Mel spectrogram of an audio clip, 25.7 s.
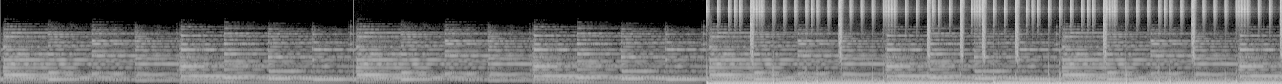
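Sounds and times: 
bass boosted beats: 14.1 - 25.6.

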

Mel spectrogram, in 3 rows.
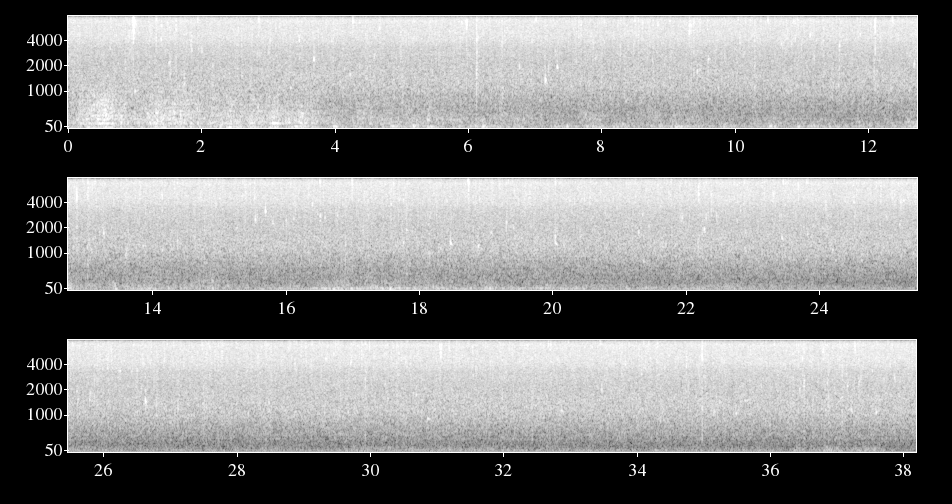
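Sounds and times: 
thunderstorm: 0.0 - 23.9.

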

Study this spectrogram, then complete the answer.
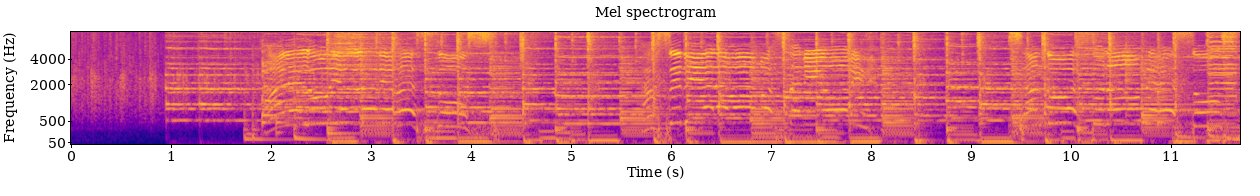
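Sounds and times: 
church congregation clapping during a worship service: 0.0 - 1.8
sustained harmonic musical tone: 1.0 - 11.2.

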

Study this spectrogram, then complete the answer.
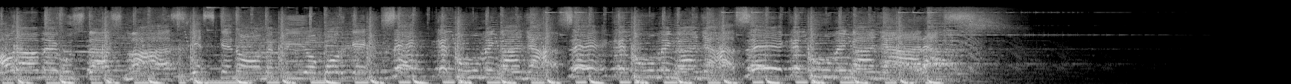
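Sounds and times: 
music for rhythmic gymnastics: 0.0 - 9.5.

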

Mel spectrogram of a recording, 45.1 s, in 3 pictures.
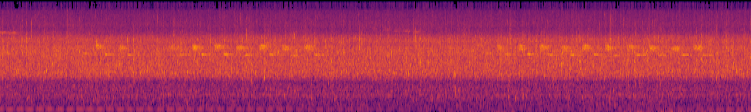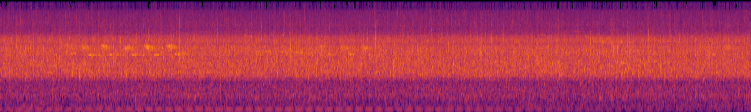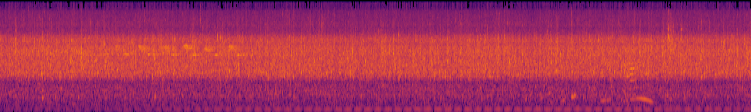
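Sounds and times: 
birdsong: 0.0 - 22.8, 31.8 - 35.3, 40.5 - 45.0
runnel trickling: 0.0 - 45.0.

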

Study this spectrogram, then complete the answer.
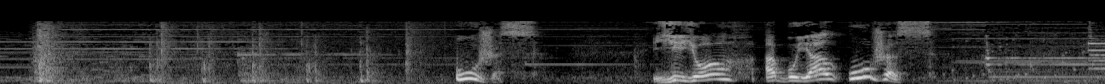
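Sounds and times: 
front door being opened: 0.2 - 4.4
speech: 4.6 - 5.4, 6.5 - 9.4.

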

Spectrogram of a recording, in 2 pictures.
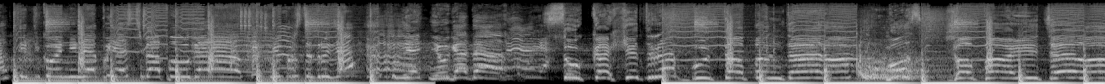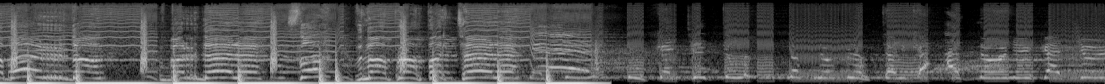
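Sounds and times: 
35-37Hz low bass: 0.2 - 4.3, 6.7 - 17.2.

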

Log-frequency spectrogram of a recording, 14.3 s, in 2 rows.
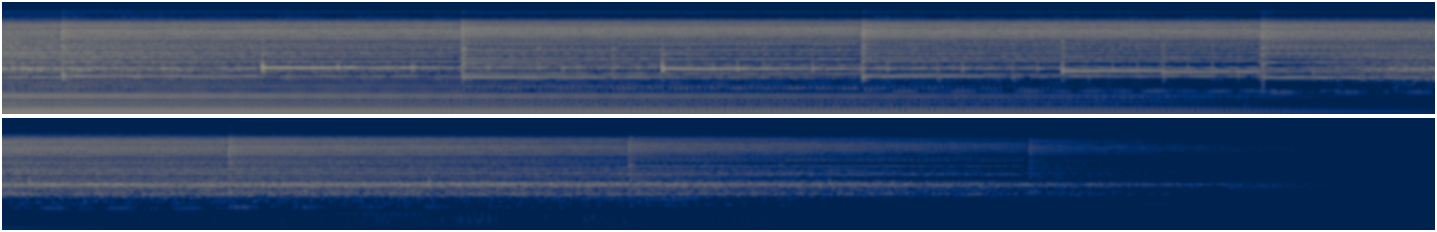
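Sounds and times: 
26-29 Hz low bass tone: 0.0 - 6.3.

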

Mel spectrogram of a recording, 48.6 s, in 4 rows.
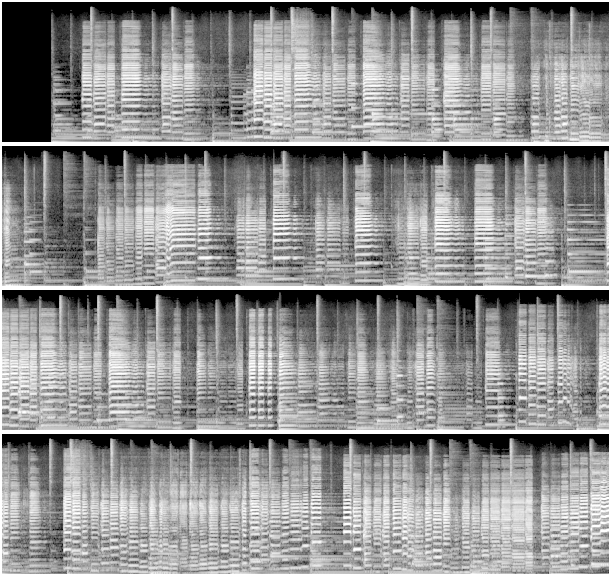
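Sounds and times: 
jazz quartet playing in a hotel lounge: 1.0 - 48.5.

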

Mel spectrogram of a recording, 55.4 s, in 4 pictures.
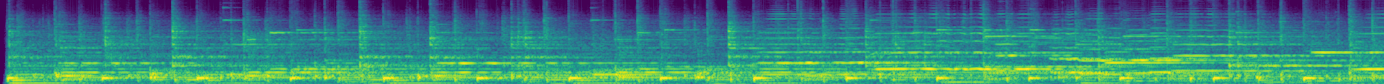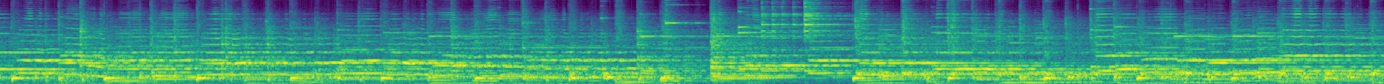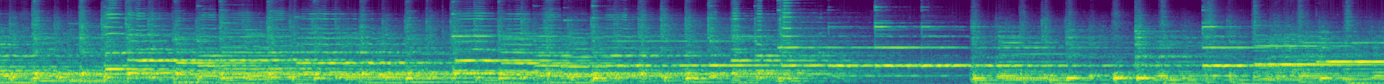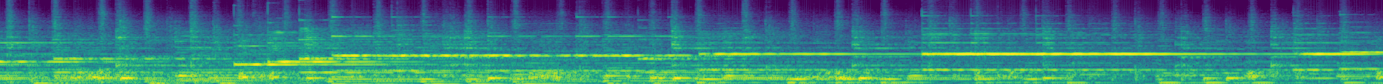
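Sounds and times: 
carnival band playing mambo: 0.0 - 55.3.

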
